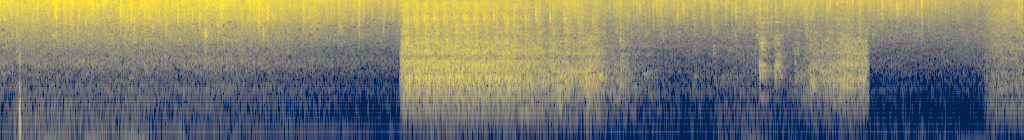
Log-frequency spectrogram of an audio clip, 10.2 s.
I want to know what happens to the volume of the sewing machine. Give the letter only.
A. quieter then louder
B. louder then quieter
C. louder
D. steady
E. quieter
A.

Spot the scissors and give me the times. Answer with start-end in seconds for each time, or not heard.
0.1-1.6, 7.3-7.8.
